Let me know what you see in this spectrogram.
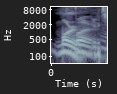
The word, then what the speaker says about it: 몰: 여기 제주에서는그 짧은 발음을 더 옛날식의 아레아 발음에 가깝게 몰, 몰. 이렇게 네.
